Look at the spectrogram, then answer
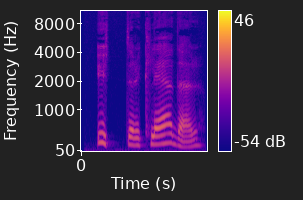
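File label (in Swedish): "ytterkläder", Swedish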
